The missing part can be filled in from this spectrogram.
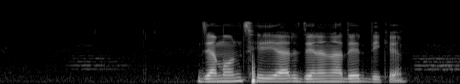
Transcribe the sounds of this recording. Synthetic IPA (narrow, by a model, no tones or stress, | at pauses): d͡ʑɛmonsiɾijaɾd͡ʑenanad̪eɾd̪ikḛ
